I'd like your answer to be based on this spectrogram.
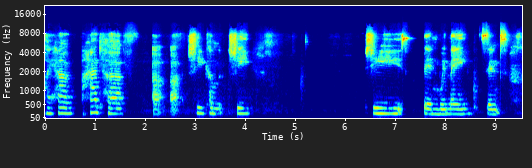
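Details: Woman who had a stroke after surgery in 2018, aged 44, lost her speech, and now lives with post-stroke aphasia.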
